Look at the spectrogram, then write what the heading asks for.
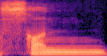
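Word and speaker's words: Seon: the Korea Dynasty uh this is uh pronounced in Korean son Jong okay who is he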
